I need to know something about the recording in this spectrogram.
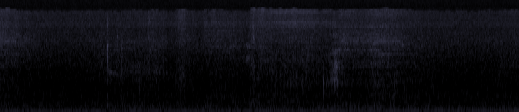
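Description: Fabric rustles softly as thread is pulled through cloth.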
